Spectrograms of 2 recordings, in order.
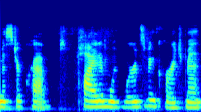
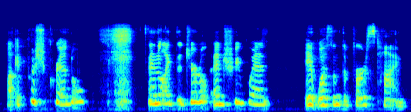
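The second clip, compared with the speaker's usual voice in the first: anguished confession; 7 semitones higher than usual. Acted. Danny's tearful confession.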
